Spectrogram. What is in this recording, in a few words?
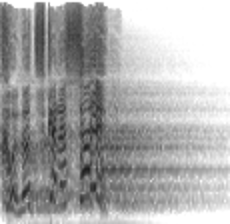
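Japanese, assist; VO; ja JP; Irelia; bloom minigame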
